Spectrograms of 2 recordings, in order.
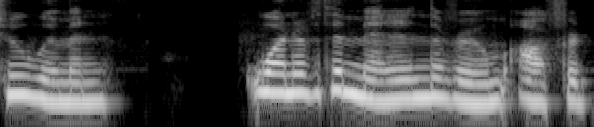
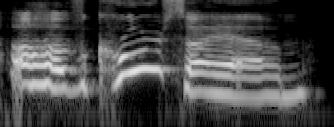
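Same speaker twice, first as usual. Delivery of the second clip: higher, slow, offended outburst; indignant scream; 6 semitones higher, slower than usual. A narrator's reading. Mrs Willoughby to the doubting guests, indignant cry. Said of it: "Missus Willoughby screamed".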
